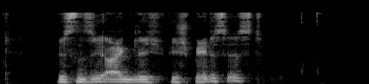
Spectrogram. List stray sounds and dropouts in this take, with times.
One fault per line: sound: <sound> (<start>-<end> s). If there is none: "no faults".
no faults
